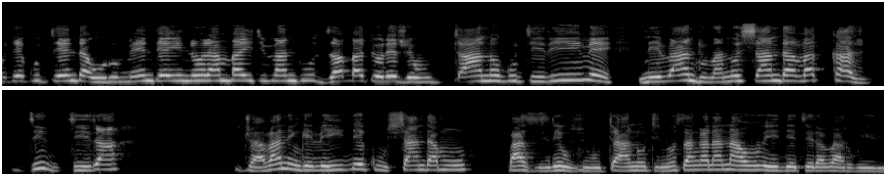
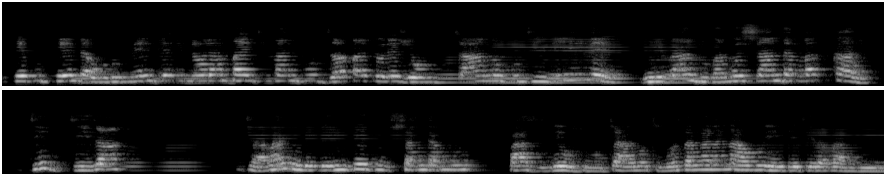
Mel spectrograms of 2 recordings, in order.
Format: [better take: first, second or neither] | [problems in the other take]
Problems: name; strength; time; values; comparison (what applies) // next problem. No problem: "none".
first | noise reduction (neural mask model DeepFilterNet 3)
